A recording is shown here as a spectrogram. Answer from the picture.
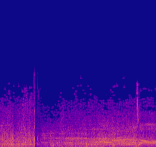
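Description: Stadium crowd noise from a cricket broadcast, broken by a single sharp crack about half a second in, after which the crowd sound briefly drops away.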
